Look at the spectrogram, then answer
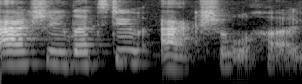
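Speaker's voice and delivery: normal talking voice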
